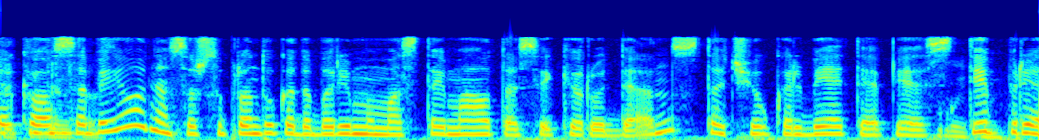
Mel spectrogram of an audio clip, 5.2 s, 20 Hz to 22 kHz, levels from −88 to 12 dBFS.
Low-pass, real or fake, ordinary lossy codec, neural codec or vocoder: 7.2 kHz; real; AAC, 48 kbps; none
